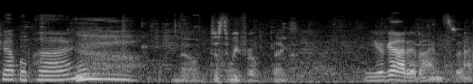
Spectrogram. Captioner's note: Jordan gasps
